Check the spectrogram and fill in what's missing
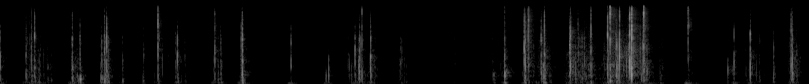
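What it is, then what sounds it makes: Plastic bag of polenta. A full plastic bag of polenta is scratched with fingernails, then picked up and held upright. Short, bright, dry crinkling bursts are separated by silences, with a denser, louder stretch of rustling near the end.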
